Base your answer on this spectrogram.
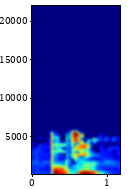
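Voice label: "不禁", Mandarin Chinese; chinese flashcards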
